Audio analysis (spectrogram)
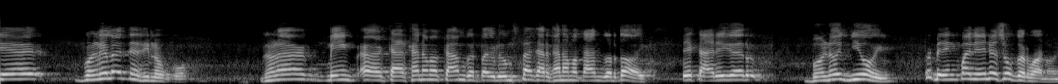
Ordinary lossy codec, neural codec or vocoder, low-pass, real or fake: none; codec, 16 kHz, 2 kbps, X-Codec, HuBERT features, trained on balanced general audio; 7.2 kHz; fake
